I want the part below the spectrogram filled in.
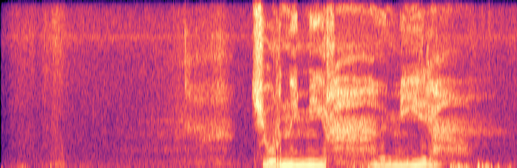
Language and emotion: Russian, sad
